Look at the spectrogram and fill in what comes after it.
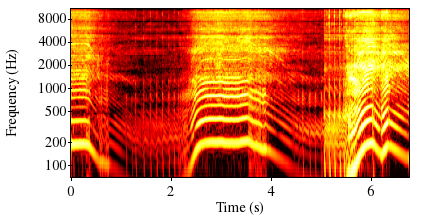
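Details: Husqvarna 562XP 60cc chainsaw after dealer software reflash for dying when hot, bucking windfall; crisp rise to full revs, steady high note holding under the cut, drops back cleanly. Normal running under load.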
